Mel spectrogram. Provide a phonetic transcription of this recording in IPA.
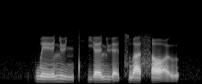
p w e˨˦ ɪ̯ l y˨˦ n t̪ʰ j ɛ˨˦ l ɥ ɛ̰˨˩ t͡s w ä˨˦ s ɑ̰˨˩ ʊ̯

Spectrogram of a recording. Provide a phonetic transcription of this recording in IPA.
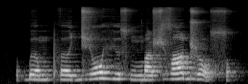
ɓ ə m pʰ əː d͡ʑ ɔ vʲ u s ŋ͡m ɑ ʂ zˤ i ɖ͡ʐ u sˤ

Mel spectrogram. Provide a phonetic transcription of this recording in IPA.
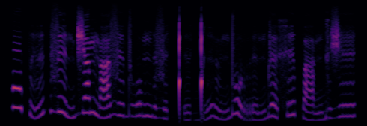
ɔ˥ p ɪ˩˥ | z e˥˩ n d͡ʒ a˥ ŋ a˩˥ z ɪ˧ dʱ o˥ ŋ ɪ˧ z ɪ˩˥ ǃʼ ɪ˩ ɡ͡ǃ ɪ˩˥ ɦ ʉ˩ n d o˥˩ r ɪ˩ n d ɛ˥˩ x e˥ p a˩ ŋ ɡ ɪ˧ ʒ e˥

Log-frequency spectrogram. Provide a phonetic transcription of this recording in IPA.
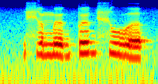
ç ø m ø ɡ p ø ɡ ç u ə̯

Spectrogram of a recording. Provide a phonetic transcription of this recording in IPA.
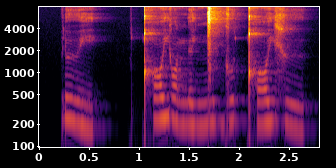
ɾ ʉ j | ǃʰ ɔ j ɔ n ɘ j ŋ͡ǀ i ɡ ʊ ǃʰ ɔ j x ʉ

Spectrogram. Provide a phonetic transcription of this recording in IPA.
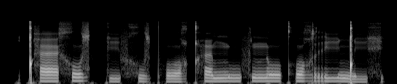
ǃʰ æː˧ x o˦ z kː iː˨ f x u˨ z pʰ oː˨ ʁ qʰ i˧ mː uː˧ f nː oː˦ kʰ o˦ ʁ r iː˦ ŋ͡ǃ i˨ x

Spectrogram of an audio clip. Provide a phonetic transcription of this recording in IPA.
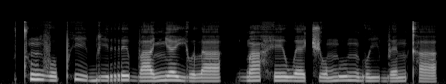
tʰ ũ˦ v o˨ pʰ i˦˨ b i˨ r ɪ˦ b a˨ ɲ ɛ˦ j ʊ˨ l a˦ | ɡ͡b ã˦ h e˦ w ɛ˨ t͡ʃ o˨ m uː˦ ŋ ɡʷ iː˨ b ɛ˨˦ n kʰ a˨

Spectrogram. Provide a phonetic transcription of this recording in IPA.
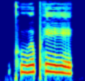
kʰ u˩˧ ə̯ pʰ eː˧˩

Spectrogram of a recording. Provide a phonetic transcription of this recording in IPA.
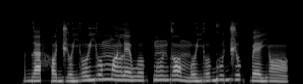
d a˨ h ɔ˨ d͡ʒ o˨ j o˧ j o˦ m ɔ̃˧ l ɛ˧ w o˧ k͡p ũ˦ d ɔ˦˨ m o˨ j o˨˦ ɡ u˦ d͡ʒ o˦˨ k͡p ɛ˨ j ɔ̃˨

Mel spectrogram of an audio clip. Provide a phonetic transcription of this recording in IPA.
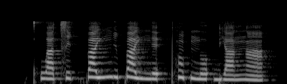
kʰ w a˨˩ t͡s i˨ k̚ p a˦ j ŋ i˥˧ p a˥˧ j ŋ e˨ ʔ pʰ ɔ̃˦ p̚ n̪ o˨ ʔ b j a˨˩ ŋ ã˨˩

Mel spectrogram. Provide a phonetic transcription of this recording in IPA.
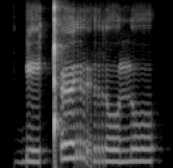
ɠ e ǃʼ œ r ə̰ r o n o

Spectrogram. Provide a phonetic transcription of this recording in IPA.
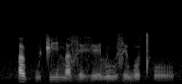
a˦ kʷ e˨ t͡ʃ iː˦ n a˨ z e˨ ɣ eː˨ l uː˦˨ z ɪ˦ w o˦˨ tʰ oː˨

